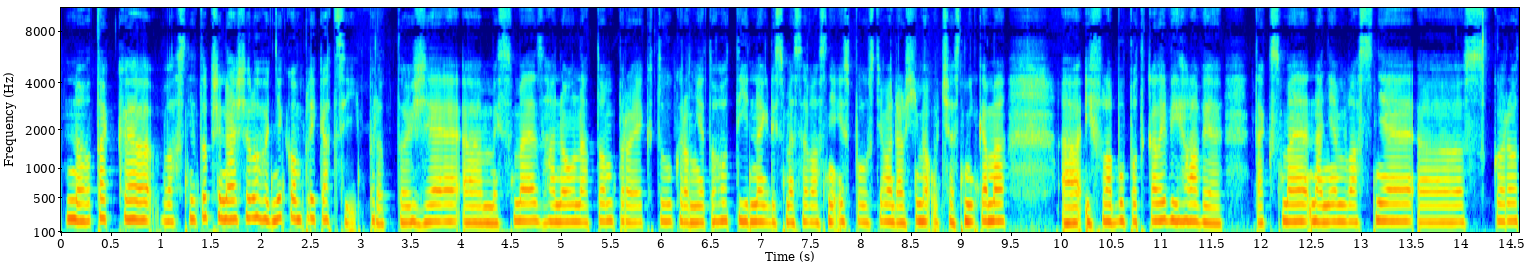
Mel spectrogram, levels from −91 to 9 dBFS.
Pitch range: 195-210 Hz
